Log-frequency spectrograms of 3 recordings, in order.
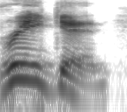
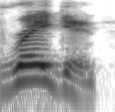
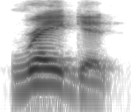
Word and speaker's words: Regan: It's like, have you not even like Ronald Reagan?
